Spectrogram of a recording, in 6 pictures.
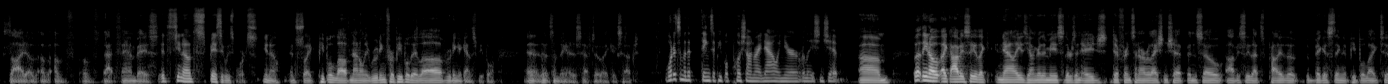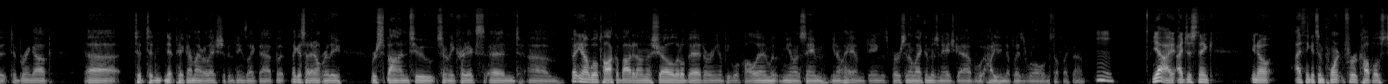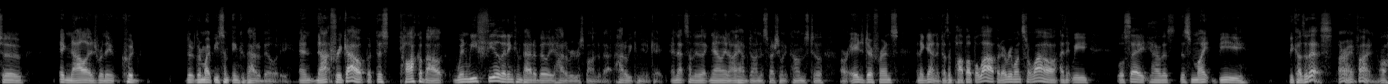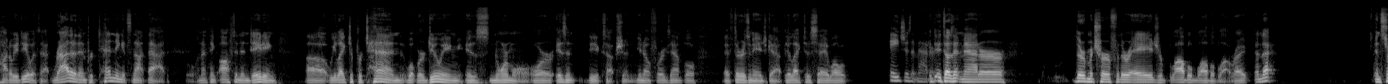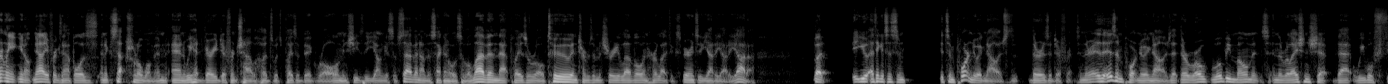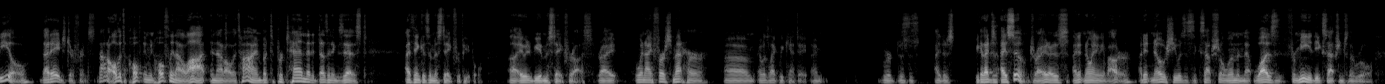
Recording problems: wrong speed, natural pitch; too fast; 1.7 times normal speed

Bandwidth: 15 kHz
